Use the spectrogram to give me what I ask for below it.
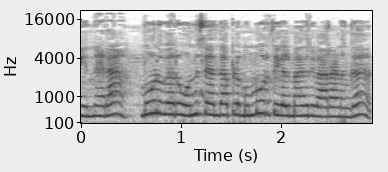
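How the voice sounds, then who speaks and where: A woman voicing a bossy, sharp-tongued young daughter-in-law who scolds briskly. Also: very high voice, steady tone, muffled recording. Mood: coaxing.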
